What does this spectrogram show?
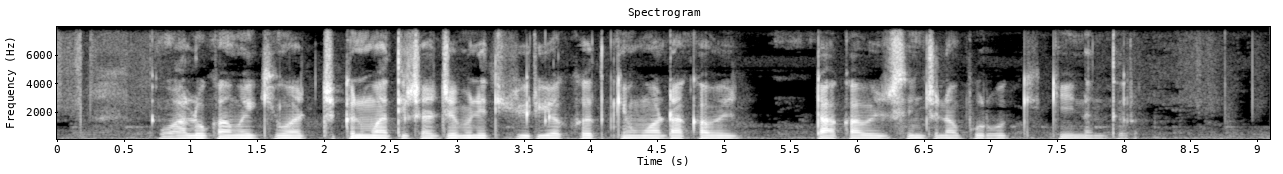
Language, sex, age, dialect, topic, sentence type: Marathi, male, 18-24, Standard Marathi, agriculture, question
